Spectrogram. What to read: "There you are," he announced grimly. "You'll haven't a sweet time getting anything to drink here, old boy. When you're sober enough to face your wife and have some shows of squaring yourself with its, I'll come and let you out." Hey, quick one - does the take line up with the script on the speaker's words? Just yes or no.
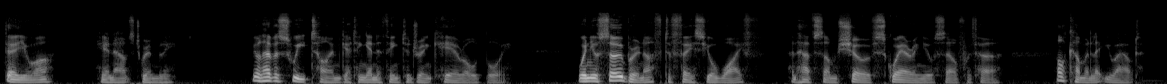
no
